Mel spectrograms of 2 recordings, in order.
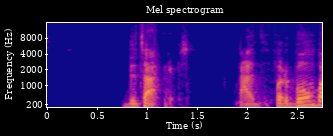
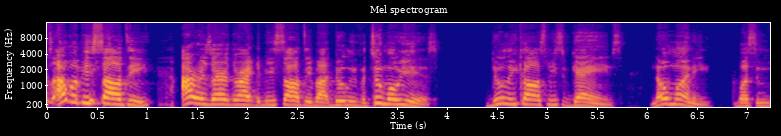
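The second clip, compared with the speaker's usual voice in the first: ordinary talk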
